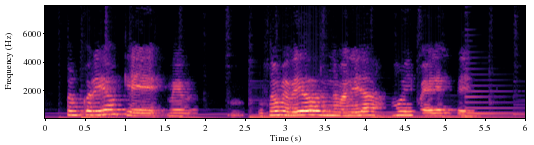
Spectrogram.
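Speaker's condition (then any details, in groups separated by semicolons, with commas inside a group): Down syndrome; from birth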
